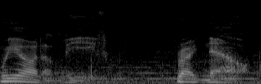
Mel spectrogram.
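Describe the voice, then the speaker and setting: A man uses a put-on character voice with a fairly low pitch. Loud noise fills the background. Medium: video game. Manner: sarcastic, blunt.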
